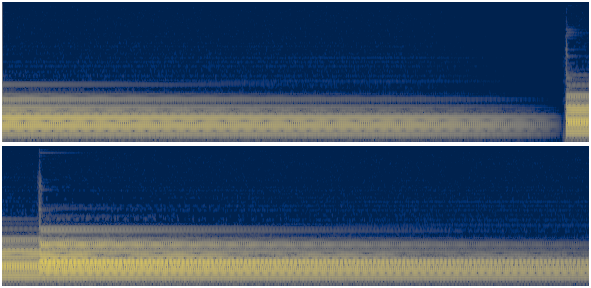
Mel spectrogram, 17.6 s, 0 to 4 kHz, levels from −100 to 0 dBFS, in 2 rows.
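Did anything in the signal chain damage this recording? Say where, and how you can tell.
No, nothing damaged this audio.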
